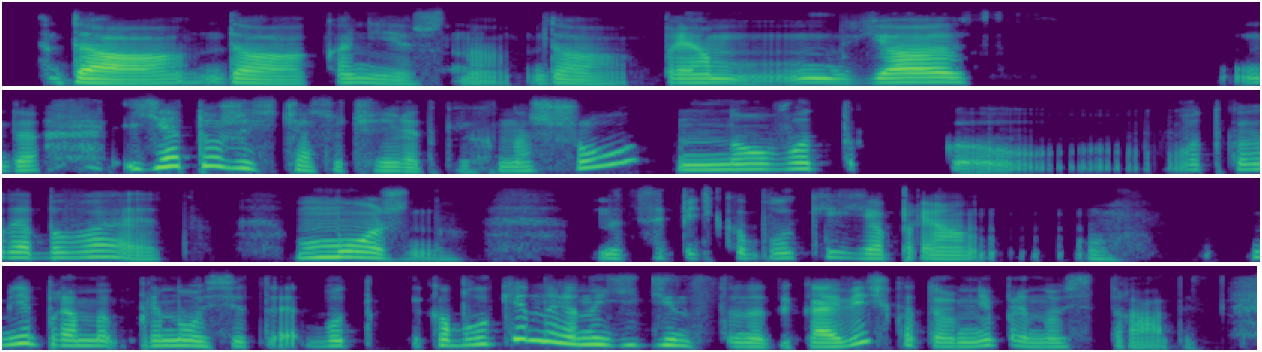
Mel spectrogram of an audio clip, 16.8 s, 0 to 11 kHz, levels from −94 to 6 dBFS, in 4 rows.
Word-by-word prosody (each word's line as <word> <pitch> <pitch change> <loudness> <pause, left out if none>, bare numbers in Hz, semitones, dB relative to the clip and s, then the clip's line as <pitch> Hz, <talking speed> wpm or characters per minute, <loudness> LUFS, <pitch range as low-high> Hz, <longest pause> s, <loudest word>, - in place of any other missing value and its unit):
Да, 150 -3 +7
да, 140 -4 +2
конечно. 130 - -6
Да, 140 -4 -3
прям 160 0 0
я, 175 +4 +7
с 175 - -12 0.9
Да. 175 +1 -3 0.3
Я 325 +4 +5
тоже 330 -8 +2
сейчас 175 -7 -6
очень 155 -1 -5
редко 135 -3 -7
их 125 - -19
ношу. 260 - -1 0.2
Но 200 +3 +2
вот, 230 +2 -2 0.3
к - - -15 0.7
вот 195 - -11
когда 205 0 0
бывает, 205 -4 -2 0.4
можно 195 - +1 0.4
нацепить - - -10
каблуки. 190 +3 -8
Я 175 -4 -3
прям, 145 -1 -3 0.3
ох, 150 -3 -11 0.4
мне 265 +6 +2
прямо 200 -4 +1
приносит 195 -3 -1
эт - - -4
Вот 195 +2 -4 0.2
каблуки, 250 - +2
наверное, 275 -10 +6
единственная 215 -8 -2
такая 155 +1 +4
вещь, 365 - +1
которая 165 - -3
мне 200 +5 -1
приносит 160 -5 -6
радость. - - -9
175 Hz, 145 wpm, -25 LUFS, 155-215 Hz, 0.9 s, Да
